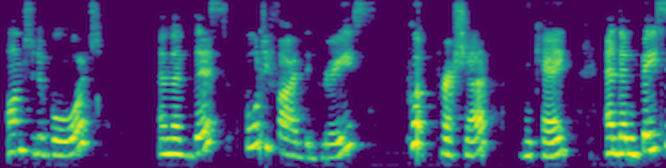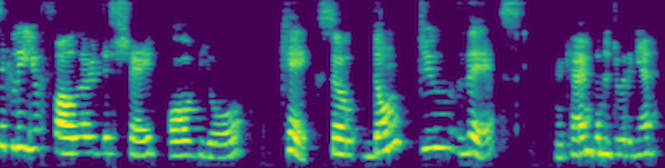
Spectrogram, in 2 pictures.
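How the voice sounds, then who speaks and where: A woman's voice: fairly high pitch, lively intonation, slow pace, fairly bright tone. Chatty woman teaching cake decorating. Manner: chatty, checks in with "okay?", laughs often. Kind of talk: live demonstration, casual teaching. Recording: echoey room.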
